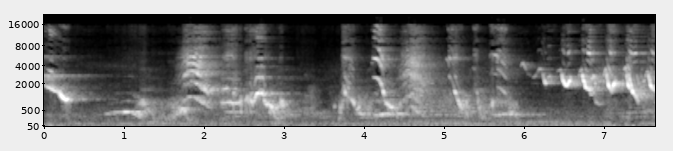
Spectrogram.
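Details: Chattering young common hill myna, still in its natural voice and unable to talk, with a jumble of harsh squeaks and squeals, then a rapid series of short falling whistled notes at the end.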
